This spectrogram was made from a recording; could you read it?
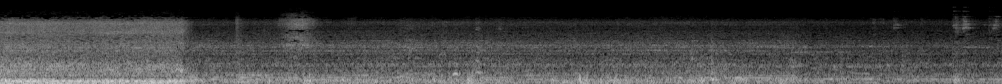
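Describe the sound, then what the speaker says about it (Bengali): The Jammu Tawi Express pulls into Panagarh station, its loud rolling rumble easing after the first two seconds into a steadier, softer clatter of wheels that carries on to the end. "আমাদের ট্রেন এখন এসে পৌঁছালো পানাগড় স্টেশন"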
